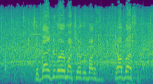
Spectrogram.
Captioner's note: applause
